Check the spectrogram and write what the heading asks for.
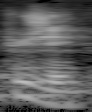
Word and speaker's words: Puget: Est-ce que tu peux nous dire ton nom de famille pour pas que je ne l'écorche Alors, c'est Yannick Puget. – Puget comme euh, lui de livre, du coup.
